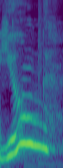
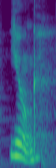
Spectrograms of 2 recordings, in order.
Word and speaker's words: Jung: it would be pronounced jung but it's pronounced like it would be spelled y-o-o-n-g and yeah i've actually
